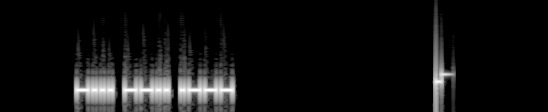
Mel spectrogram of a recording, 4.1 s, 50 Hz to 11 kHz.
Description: Morse code, heard as a keyed tone, about 37 wpm, 700 Hz. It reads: BZJ
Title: USA Call Sign Postfixes - 3 Letters 40wpm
